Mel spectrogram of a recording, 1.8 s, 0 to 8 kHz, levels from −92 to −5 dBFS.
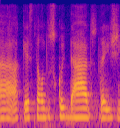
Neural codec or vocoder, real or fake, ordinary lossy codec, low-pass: none; real; none; 7.2 kHz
